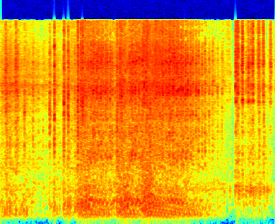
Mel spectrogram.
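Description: Big Dog Ridgeback motorcycle's V-twin engine running loudly, swelling louder in the middle, then stumbling with a few irregular pops and cutting out suddenly about three and a half seconds in.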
